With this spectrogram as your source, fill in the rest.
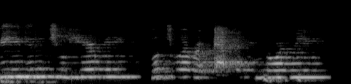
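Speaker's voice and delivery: yelled furiously. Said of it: "he's hitting her and yelling at her".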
